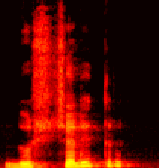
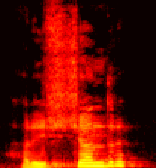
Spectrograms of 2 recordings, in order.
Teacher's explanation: च, छ भी जो है वो तालव वर्ण ही है, यानी तालव वर्ण है, इसलिए ये तालव स में बदल रहा है।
